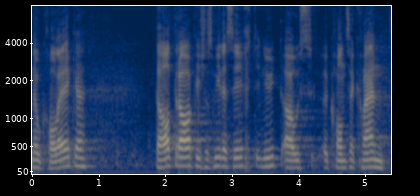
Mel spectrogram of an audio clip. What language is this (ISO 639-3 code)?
gsw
